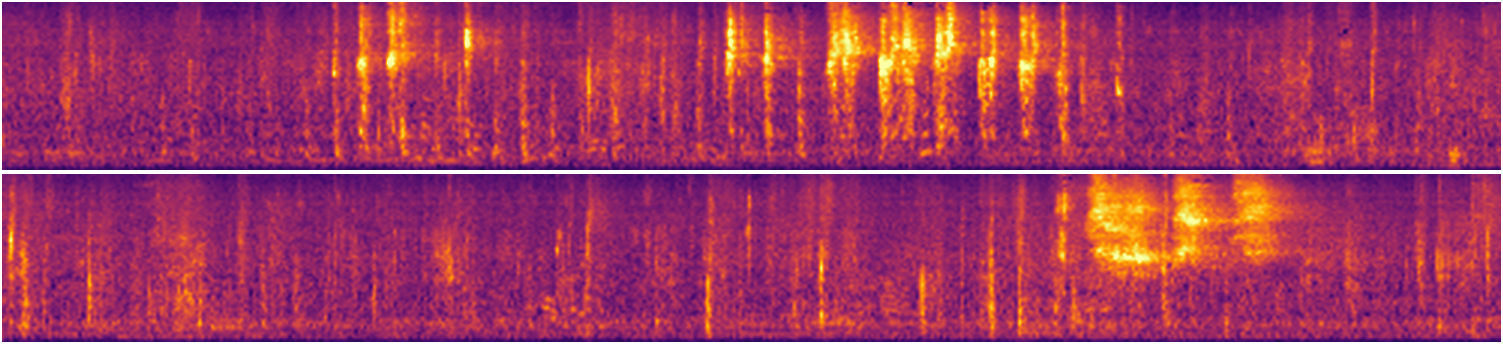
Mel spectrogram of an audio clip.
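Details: Hungry baby monkey Leo crying and begging its mother for milk: shrill, high-pitched screechy cries in rapid clustered bursts, loudest between about two and seven seconds and again near seventeen seconds, with quieter clicks and rustling between.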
